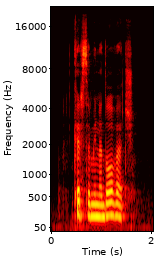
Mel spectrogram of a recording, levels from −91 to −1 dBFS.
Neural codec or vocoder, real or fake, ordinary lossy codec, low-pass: none; real; none; 19.8 kHz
